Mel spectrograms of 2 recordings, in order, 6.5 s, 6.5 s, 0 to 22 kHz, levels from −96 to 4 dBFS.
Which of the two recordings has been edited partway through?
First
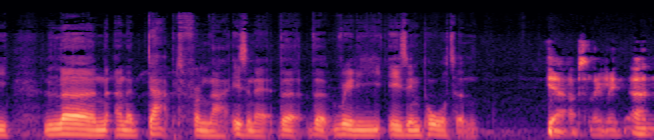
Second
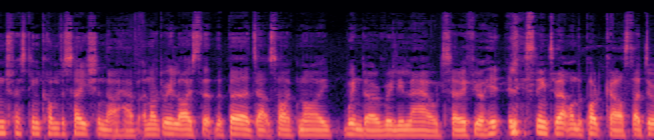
second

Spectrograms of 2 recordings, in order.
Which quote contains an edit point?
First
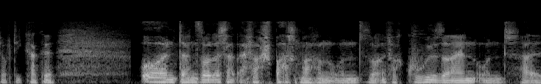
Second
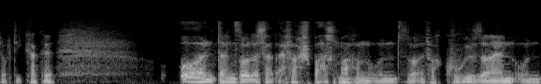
first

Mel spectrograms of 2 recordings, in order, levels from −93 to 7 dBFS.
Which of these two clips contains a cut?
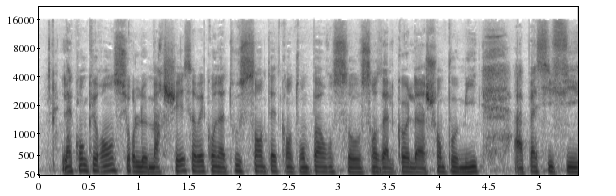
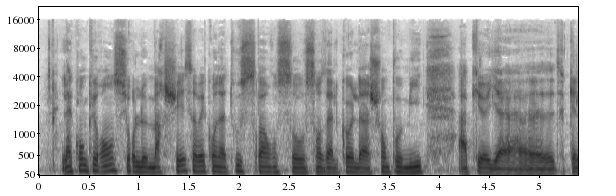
second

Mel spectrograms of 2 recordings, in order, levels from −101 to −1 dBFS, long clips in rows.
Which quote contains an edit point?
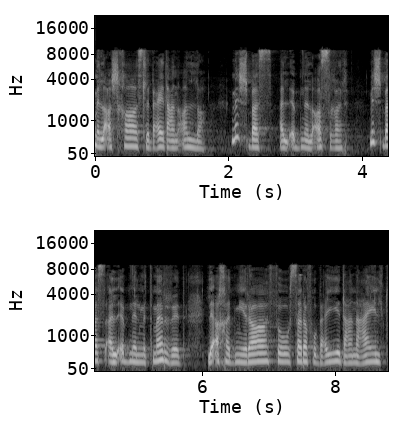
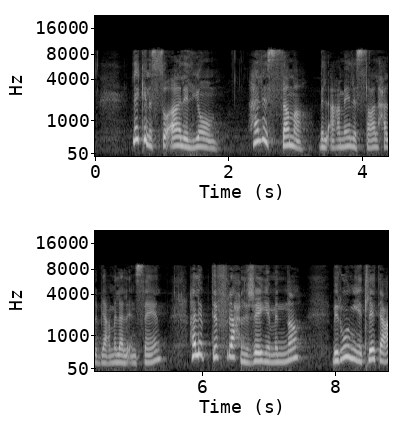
second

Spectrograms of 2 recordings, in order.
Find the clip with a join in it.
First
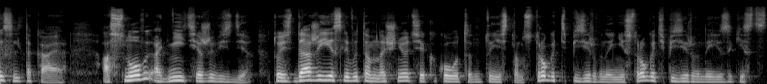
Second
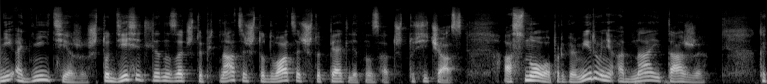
first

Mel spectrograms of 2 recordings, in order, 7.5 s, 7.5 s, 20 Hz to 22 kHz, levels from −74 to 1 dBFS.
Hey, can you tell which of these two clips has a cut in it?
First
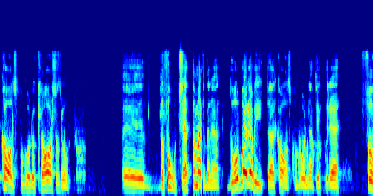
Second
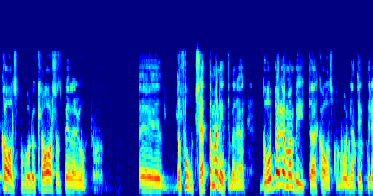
first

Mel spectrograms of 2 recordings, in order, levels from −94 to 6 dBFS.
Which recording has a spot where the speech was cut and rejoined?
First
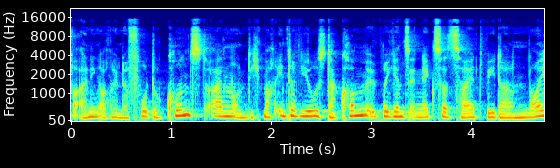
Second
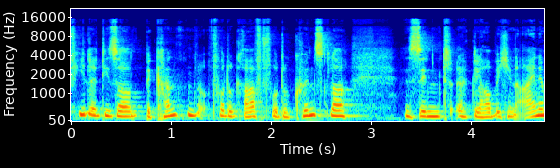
second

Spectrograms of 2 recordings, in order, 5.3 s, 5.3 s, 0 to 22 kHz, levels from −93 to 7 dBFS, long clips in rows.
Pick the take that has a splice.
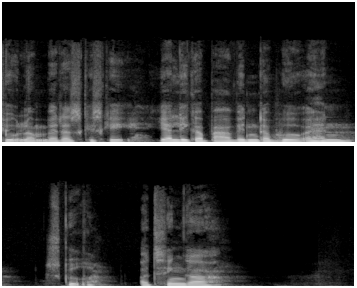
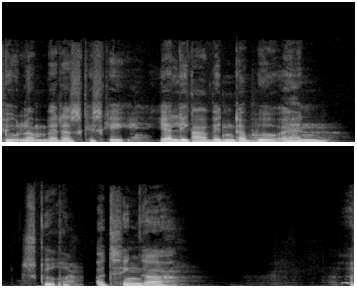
second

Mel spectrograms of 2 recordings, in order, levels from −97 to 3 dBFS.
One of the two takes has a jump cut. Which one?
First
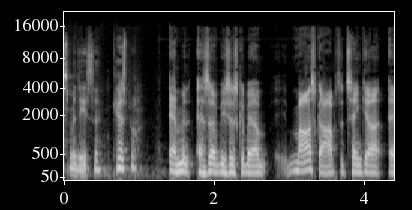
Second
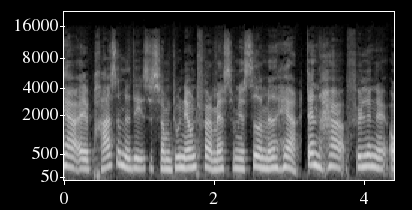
second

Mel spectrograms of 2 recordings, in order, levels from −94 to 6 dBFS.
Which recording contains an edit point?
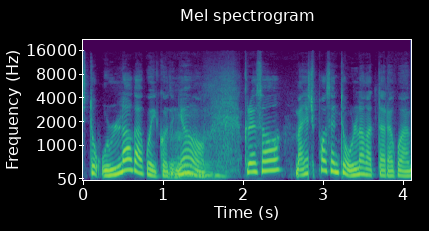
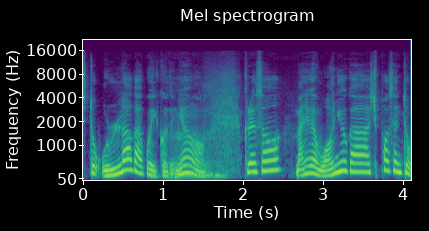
first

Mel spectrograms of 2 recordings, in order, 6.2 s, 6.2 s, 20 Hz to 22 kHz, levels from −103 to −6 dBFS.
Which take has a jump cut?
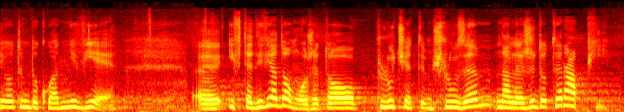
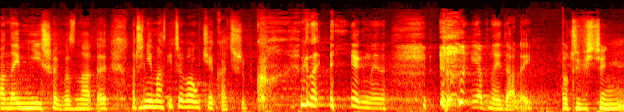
second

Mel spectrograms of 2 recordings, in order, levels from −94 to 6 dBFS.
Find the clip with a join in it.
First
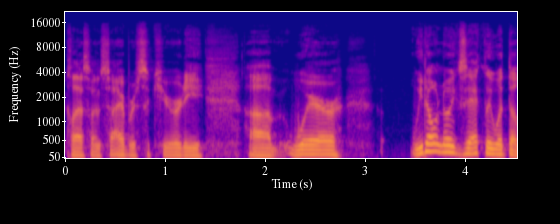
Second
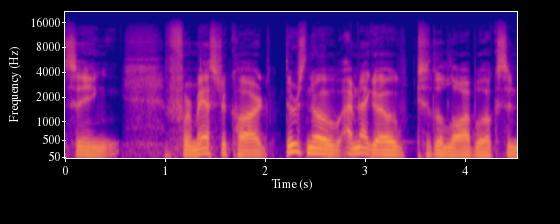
second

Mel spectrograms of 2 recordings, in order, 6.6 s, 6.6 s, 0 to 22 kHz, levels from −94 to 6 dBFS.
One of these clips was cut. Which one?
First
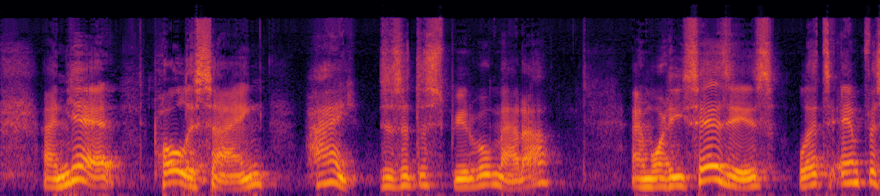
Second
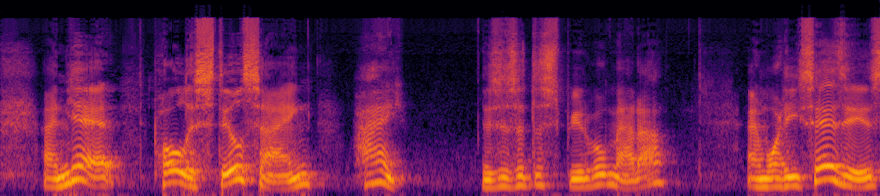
first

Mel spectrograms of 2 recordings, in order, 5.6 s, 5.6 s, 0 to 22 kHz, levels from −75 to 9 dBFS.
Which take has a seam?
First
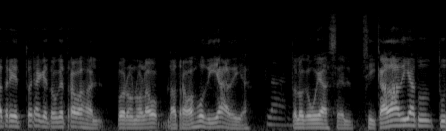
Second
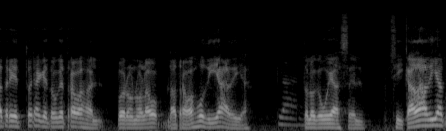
first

